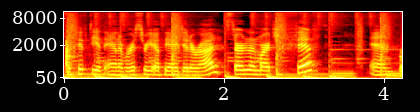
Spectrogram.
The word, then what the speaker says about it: Iditarod: Iditarod is how you say that. It's a weird word.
